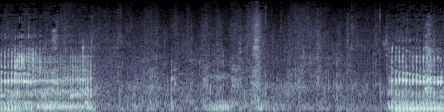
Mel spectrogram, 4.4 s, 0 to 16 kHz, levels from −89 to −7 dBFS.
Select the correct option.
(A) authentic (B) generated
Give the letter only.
A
